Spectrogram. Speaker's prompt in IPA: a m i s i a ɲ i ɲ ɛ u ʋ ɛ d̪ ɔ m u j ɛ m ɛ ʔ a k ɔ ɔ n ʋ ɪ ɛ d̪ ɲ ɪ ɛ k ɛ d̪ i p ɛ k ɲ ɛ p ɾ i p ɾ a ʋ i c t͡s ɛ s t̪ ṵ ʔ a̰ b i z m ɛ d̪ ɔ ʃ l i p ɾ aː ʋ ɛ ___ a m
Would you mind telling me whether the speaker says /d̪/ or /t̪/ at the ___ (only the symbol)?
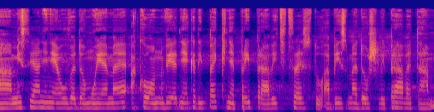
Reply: t̪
